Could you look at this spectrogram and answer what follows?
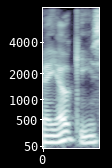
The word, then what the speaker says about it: Aoki: Yeah, I read an article somewhere that Steve Aoki said, I hope I'm pronouncing his name right. – Yeah, you are.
